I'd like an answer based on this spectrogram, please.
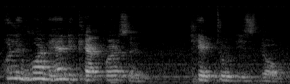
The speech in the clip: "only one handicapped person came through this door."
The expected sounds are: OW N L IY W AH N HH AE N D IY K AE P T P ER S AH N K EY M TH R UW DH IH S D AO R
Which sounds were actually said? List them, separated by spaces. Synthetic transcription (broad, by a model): OW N L IY W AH N HH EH N D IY K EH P P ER S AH N K EY M T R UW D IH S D AO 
